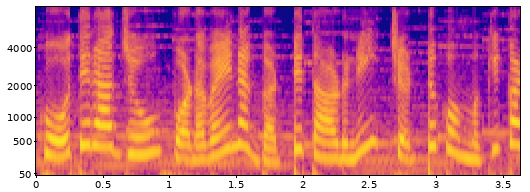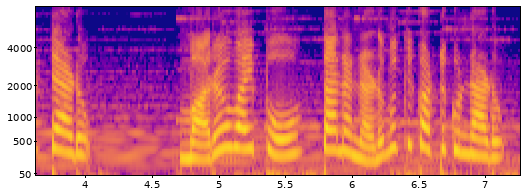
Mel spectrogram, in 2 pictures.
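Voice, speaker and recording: A woman's voice: sits high, expressive, normal speed, soft background music. A woman narrating a scripted children's story as a storyteller.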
